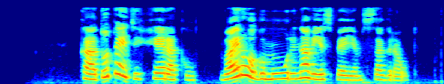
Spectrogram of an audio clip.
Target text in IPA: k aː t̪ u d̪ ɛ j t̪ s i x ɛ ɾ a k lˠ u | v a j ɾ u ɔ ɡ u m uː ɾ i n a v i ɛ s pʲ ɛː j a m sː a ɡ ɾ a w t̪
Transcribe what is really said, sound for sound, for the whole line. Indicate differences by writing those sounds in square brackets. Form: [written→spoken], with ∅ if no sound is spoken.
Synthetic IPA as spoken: k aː t̪ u [d̪→t̪] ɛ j t̪ s i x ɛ ɾ a k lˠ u | v a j ɾ u ɔ ɡ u m uː ɾ i n a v i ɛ s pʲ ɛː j a m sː a ɡ ɾ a w t̪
